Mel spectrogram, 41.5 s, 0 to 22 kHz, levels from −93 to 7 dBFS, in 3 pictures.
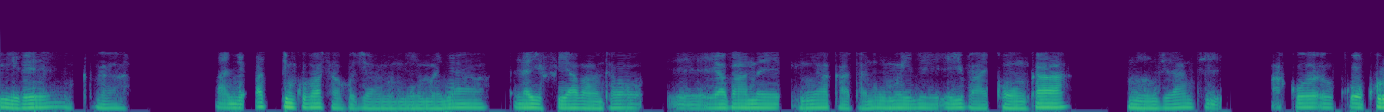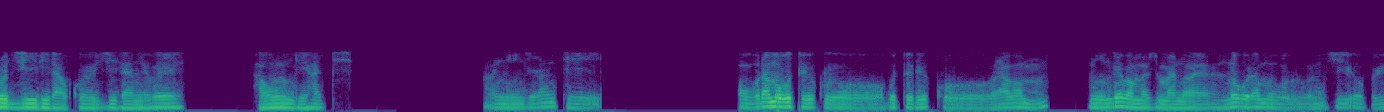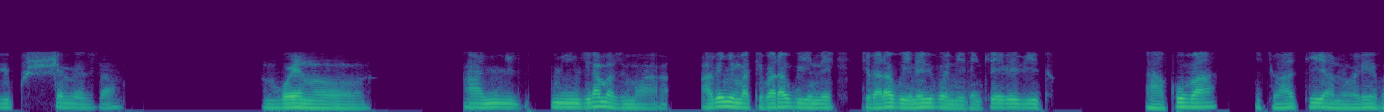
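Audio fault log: Throughout: RealAudio 14.4 codec, nothing above 3.8 kHz, speech muffled and gargly from heavy coding damage, consistent with an 8 kbit/s dial-up speech codec.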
